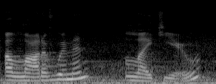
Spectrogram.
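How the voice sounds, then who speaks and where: A woman's voice: fairly low pitch, sing-song, measured pace, background noise. Flirty woman assistant in a reverberant space. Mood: flirty, friendly. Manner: chatty, coy, eager to help. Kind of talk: dramatic video game dialogue. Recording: long reverb with music behind.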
